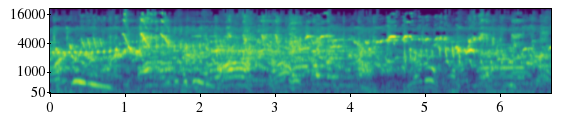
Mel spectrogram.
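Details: Male white-rumped shama delivering a song filled with parakeet-call imitation: rapid chattering bursts, repeated arched chirps and shrill high whistles in a busy, continuous stream amid other bird calls.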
